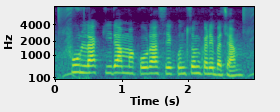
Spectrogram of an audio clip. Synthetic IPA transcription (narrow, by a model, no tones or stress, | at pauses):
pʰuːlːaːkːiːɾaːmːɐkoːɽasekʊnsʊmkəɾebɐt͡ʃaːm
